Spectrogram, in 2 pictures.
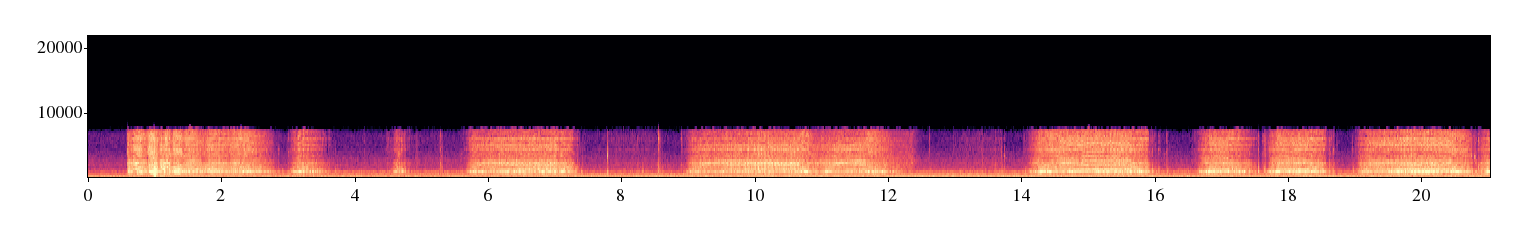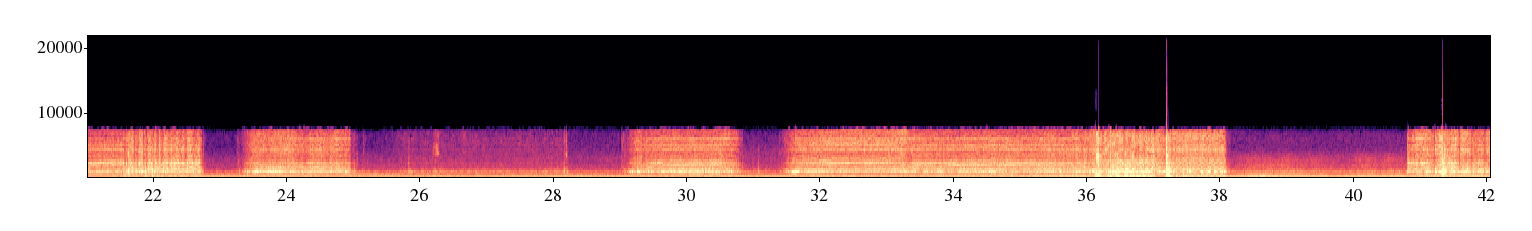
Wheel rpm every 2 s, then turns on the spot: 110, 60, 20, 90, 50, 130, 20, 110, 50, 80, 130, 100, 90, 20, 50, 80, 150, 160, 170, 50, 100.
2-4 24-28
